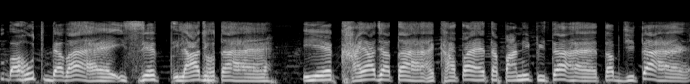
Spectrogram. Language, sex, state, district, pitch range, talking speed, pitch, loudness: Hindi, male, Bihar, West Champaran, 170-210 Hz, 175 wpm, 195 Hz, -14 LUFS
